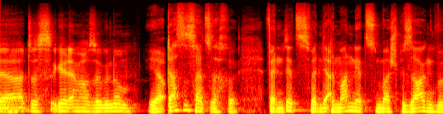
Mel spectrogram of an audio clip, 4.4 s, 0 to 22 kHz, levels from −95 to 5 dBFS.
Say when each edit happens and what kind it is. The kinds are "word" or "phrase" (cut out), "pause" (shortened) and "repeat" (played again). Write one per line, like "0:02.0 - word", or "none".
0:01.6 - word
0:02.1 - word
0:02.8 - word
0:03.3 - word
